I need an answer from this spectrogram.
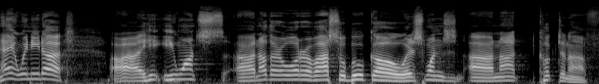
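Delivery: loud, drawn-out call, like a chef. Retelling a chef calling out an order in an open kitchen: imitating a yelling chef. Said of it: "the chef going".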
